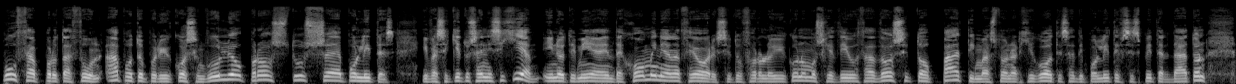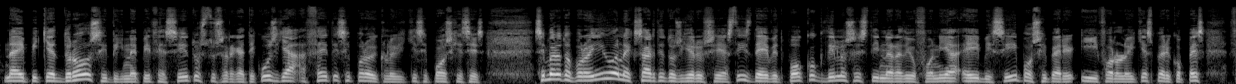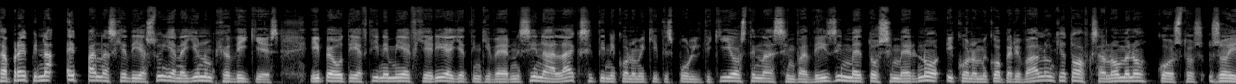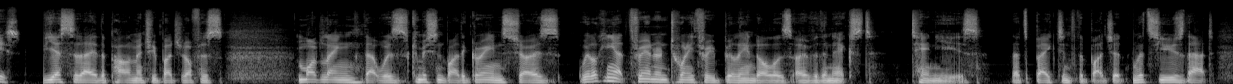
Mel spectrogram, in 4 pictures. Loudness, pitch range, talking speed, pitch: -21 LUFS, 125-165 Hz, 115 wpm, 145 Hz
